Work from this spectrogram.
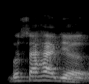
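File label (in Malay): "bersahaja", Malay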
